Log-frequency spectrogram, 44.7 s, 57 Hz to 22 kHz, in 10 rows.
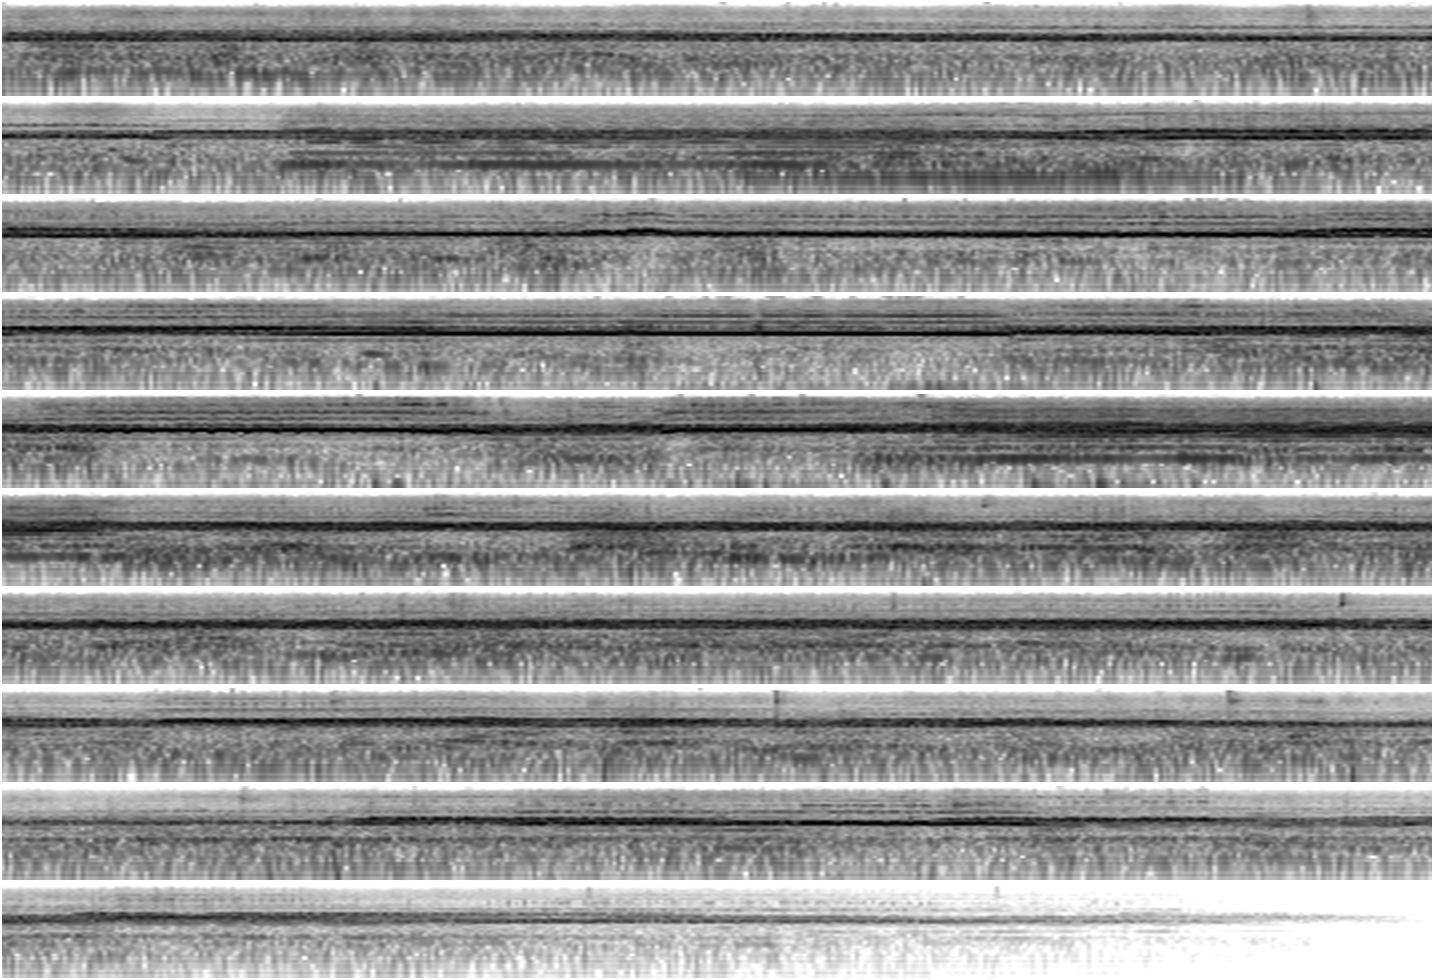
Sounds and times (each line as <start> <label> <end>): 5.4 demands for demission of prime minister 8.7
5.4 Indian cries 9.0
